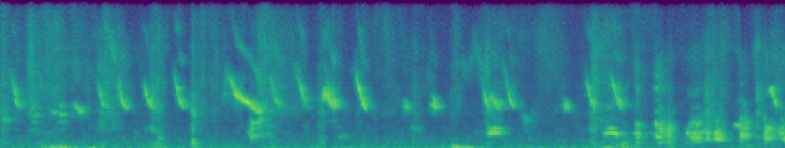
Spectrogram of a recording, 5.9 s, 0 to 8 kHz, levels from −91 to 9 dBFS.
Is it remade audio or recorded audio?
remade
